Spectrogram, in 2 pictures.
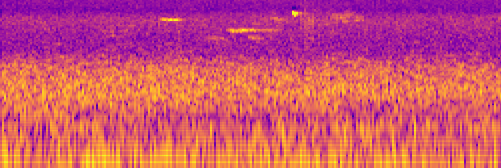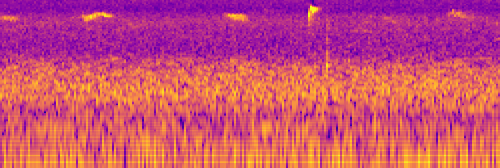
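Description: Short, faint, high bird chirps, about eight scattered through, over a steady low rumble of background noise.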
